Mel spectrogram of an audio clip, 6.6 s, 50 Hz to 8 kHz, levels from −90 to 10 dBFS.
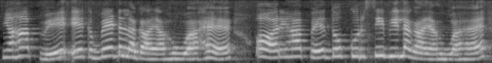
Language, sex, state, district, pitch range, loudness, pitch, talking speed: Hindi, female, Jharkhand, Garhwa, 260-370 Hz, -14 LUFS, 325 Hz, 145 wpm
